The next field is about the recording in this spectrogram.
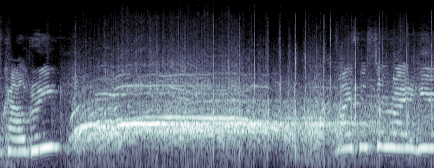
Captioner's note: cheering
